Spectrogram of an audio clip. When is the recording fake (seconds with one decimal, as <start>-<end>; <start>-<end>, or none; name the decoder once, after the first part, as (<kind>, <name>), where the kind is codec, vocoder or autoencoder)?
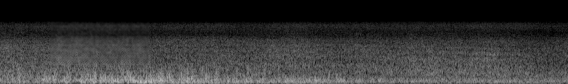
0.5-1.5 (vocoder, Vocos)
